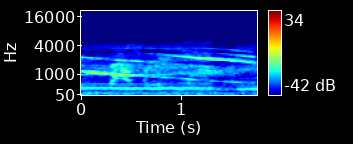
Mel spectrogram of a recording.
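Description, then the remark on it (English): A siren wails continuously, its high tone sliding slowly downward in pitch, loud and steady throughout with no voices over it. “Turn off the siren.”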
